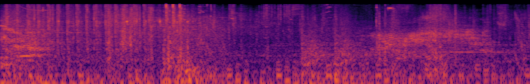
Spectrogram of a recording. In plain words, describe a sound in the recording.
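Heavy explosions rumble low and deep.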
